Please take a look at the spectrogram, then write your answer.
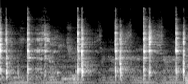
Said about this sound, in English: now I'm just gonna add everything, my meat and my onions, right into a crock pot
